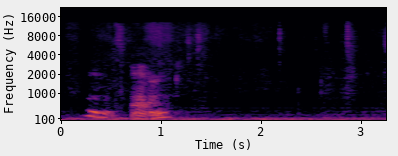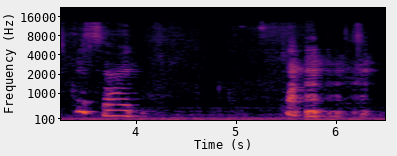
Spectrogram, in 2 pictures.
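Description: A middle-aged woman talks calmly nearby.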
